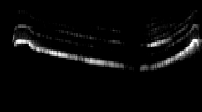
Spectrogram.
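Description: Slide whistle sound effect: one long falling glide, a short break, then a quicker rising glide back up to a high note.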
